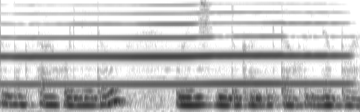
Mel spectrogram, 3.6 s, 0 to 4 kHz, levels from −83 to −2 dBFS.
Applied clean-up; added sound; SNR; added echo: none; Wind instrument, woodwind instrument; 2 dB; reverberation time 0.4 s.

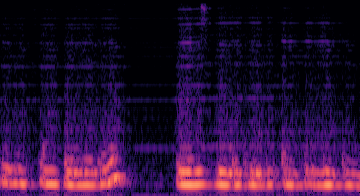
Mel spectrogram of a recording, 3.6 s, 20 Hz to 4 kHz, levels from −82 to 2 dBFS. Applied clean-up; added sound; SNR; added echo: neural separator model SepFormer DNS4.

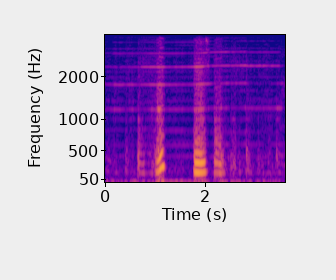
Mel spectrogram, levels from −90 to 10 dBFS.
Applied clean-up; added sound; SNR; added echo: neural separator model SepFormer WHAMR!.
